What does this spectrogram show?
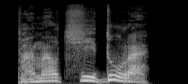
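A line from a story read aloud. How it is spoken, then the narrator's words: Hissed. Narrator (Russian): Зашипел на нее еще один маг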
